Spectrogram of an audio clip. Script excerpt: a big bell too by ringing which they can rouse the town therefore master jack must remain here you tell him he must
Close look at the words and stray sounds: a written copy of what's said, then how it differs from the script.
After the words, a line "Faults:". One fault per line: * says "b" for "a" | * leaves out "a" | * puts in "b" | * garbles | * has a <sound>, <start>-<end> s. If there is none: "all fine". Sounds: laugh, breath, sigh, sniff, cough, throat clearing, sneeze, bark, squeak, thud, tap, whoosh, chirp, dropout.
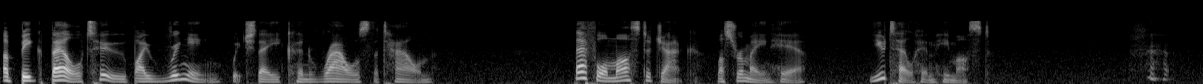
a big bell too by ringing which they can rouse the town therefore master jack must remain here you tell him he must
Faults:
* has a laugh, 11.3-11.8 s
